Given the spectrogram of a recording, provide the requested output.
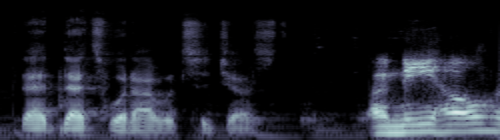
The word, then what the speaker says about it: anillo: Aniho is what it's called. Anillo, Anillo. Oh, okay. Got it. You've heard people pronounce it wrong, the Anillo, but it's just because, Americans can't pronounce nothing.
